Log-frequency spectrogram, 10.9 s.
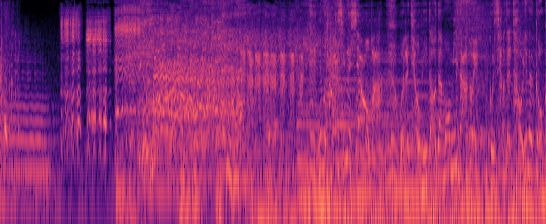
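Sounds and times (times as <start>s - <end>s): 
goat bleating in wavering nasal cries: 1.2s - 2.9s
laughter: 2.6s - 6.7s
speech: 6.8s - 10.9s.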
